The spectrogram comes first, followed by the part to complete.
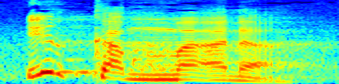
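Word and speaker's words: اركب معنا: Ya bunayya, wahai anakku, dia kata, irkam ma'ana. Bacaan dia tu kalau ikut asal irkab ma'ana, tapi bila bacaan dia pun irkam ma'ana. Gitu cara baca dia.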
